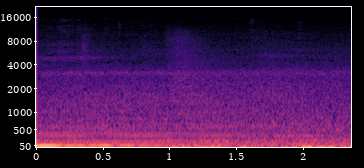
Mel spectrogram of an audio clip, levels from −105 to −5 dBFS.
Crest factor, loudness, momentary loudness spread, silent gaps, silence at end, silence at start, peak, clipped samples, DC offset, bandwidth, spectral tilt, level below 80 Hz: 14 dB; -43 LUFS; 11 LU; none; 0 s; 0 s; -22 dBFS; under 0.1%; under 0.1%; 5.6 kHz; -7.5 dB/octave; -38 dBFS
